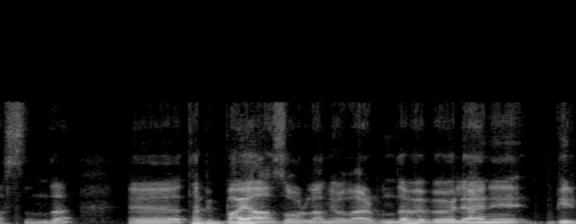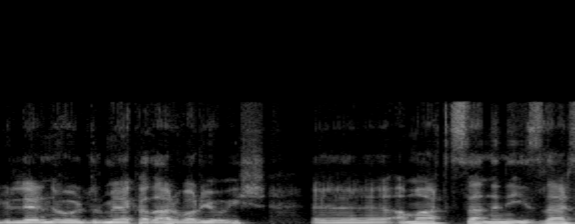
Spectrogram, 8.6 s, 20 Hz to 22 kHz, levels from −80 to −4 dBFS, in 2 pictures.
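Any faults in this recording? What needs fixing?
No faults; nothing to fix.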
